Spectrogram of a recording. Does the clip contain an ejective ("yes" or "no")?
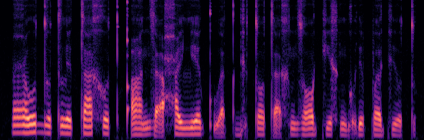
yes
